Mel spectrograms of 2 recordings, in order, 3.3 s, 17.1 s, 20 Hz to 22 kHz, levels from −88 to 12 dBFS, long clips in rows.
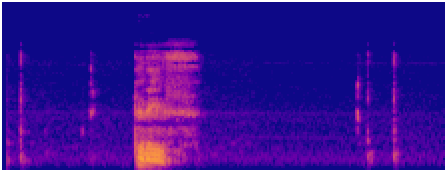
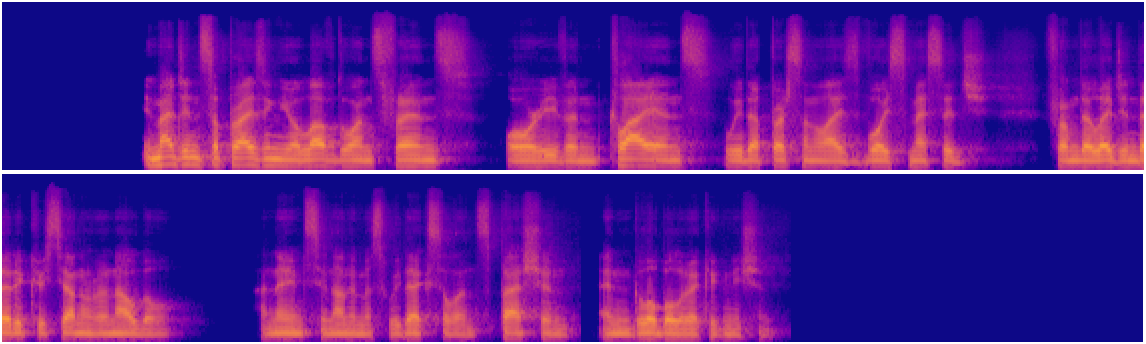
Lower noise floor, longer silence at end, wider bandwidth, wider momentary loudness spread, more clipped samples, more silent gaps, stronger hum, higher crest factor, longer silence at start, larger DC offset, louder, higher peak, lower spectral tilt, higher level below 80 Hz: second, -67 dBFS vs -74 dBFS; second, 1.85 s vs 2.85 s; second, 9.4 kHz vs 16.5 kHz; first, 25 LU vs 12 LU; neither; neither; neither; about the same, 22 dB vs 18 dB; second, 0.65 s vs 1.05 s; neither; first, -19 LUFS vs -22 LUFS; about the same, -2 dBFS vs -4 dBFS; about the same, -5 dB/octave vs -5.5 dB/octave; about the same, -66 dBFS vs -64 dBFS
